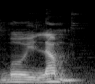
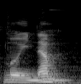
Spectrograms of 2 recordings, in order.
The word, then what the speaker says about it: mười lăm: Careful. 15 is mười lăm, not mười năm.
